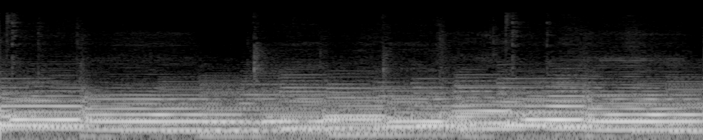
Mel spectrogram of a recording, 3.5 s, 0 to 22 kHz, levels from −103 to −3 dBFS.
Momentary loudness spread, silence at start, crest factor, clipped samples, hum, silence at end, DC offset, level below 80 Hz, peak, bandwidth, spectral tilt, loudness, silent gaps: 5 LU; 0 s; 12 dB; under 0.1%; none; 0 s; under 0.1%; -48 dBFS; -12 dBFS; 3.7 kHz; -11 dB/octave; -25 LUFS; none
